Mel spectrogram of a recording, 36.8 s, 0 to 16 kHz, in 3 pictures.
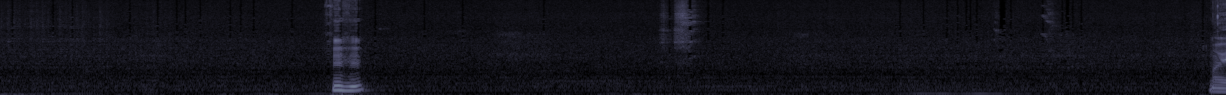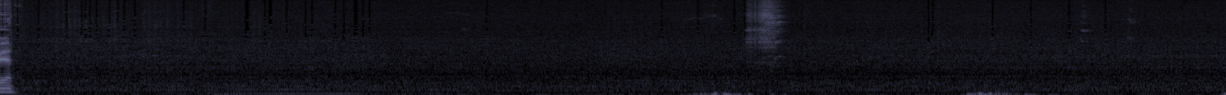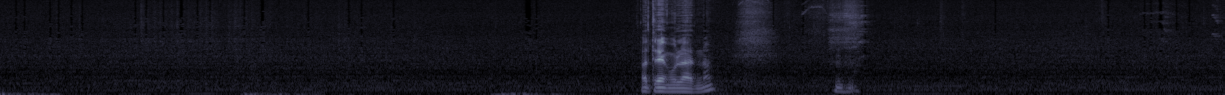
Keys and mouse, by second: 2.1 ctrl+z, 3.5 ctrl+z, 5.9 ctrl+Tab, 6.9-15.5 drag, 7.9 right click, 15.5 middle click, 16.3 KP_1, 27.4-29.6 drag, 29.6-31.4 right drag, 30.6 g, 33.2 g, 33.6 click, 35.2 right click, 35.8 right click.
